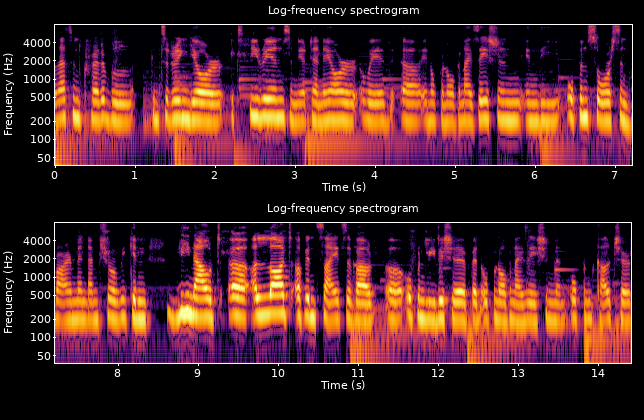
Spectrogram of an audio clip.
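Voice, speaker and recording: A woman hosting a leadership podcast, asking questions in an encouraging way. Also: mid-range voice. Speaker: podcast host. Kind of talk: interview hosting.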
